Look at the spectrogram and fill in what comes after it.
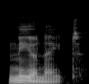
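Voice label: "neonate", British English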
